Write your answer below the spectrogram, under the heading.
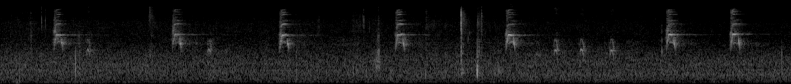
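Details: American Robin vocalizing from a pine tree near Rice Hall, possibly reacting to a nearby hawk (J1): sharp, high clipped calls, about ten in eight seconds at an uneven pace, some with a thin whistled edge, over faint background hiss.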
